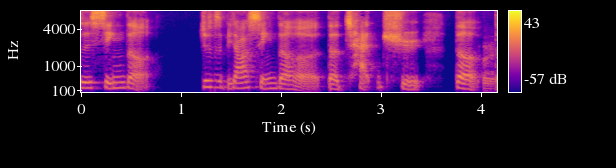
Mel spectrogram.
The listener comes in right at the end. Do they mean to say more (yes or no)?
no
